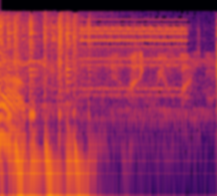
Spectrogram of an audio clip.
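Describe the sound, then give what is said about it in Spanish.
A WhatsApp call ringtone sounds on a phone: loud, bright bursts of repeated melodic tones for the first second, then steadier sustained tones that hold until near the end. “Ahí estaba el WhatsApp.”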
